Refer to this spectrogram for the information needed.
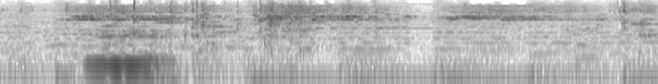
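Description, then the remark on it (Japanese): Someone eats sara udon with crispy fried noodles, with a few light clinks of cutlery against a plate and brief crunching, while a voice hums or murmurs near the start. “パリパリ皿うどんを食べながらスタエフポイント詐欺事件について語る”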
